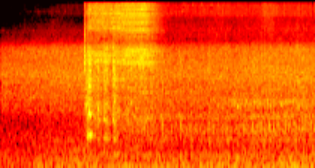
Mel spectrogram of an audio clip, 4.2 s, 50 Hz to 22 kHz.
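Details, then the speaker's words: Bajaj Platina 100cc after self-starter motor repair and refitting. Quick crank that catches almost at once into a steady small-engine run, no starter grinding; normal electric start. "देखो दोस्तों। हमारी self-start motor एकदम सही काम कर रही है, और हमारी बाइक ने सेल्फ-स्टार्ट का इस्तेमाल करना शुरू कर दिया है। यानी, यह स्वतः शुरू हो गया है।"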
